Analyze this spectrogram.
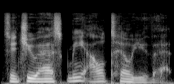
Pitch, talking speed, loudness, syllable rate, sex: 125 Hz, 275 wpm, -15 LUFS, 5.5 syllables/s, male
